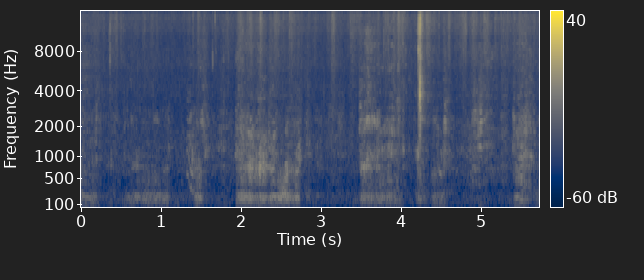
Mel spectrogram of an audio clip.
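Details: Rough-and-tumble play between two German Shepherds, brown female Abbey aged 16 months and silver male Bear aged 9 months, gives low rumbling growls in bursts of about a second, with short breaks, panting and one sharp click.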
